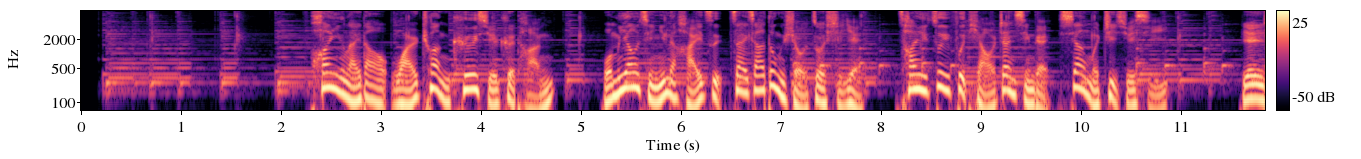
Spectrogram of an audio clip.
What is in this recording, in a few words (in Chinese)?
男3 课件; 玩转科学课堂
